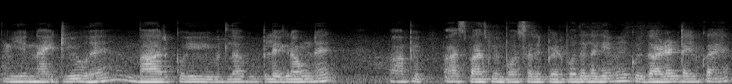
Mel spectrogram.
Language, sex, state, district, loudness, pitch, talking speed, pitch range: Hindi, male, Rajasthan, Jaipur, -18 LUFS, 125 Hz, 215 wpm, 120-130 Hz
